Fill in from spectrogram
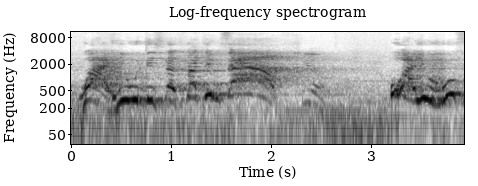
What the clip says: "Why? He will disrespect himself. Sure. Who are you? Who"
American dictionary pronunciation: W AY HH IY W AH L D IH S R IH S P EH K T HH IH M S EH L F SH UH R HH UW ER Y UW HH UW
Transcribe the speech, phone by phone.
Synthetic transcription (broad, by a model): W AY HH IY W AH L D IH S IH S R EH T HH IH M S EH L F HH UW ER Y UW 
